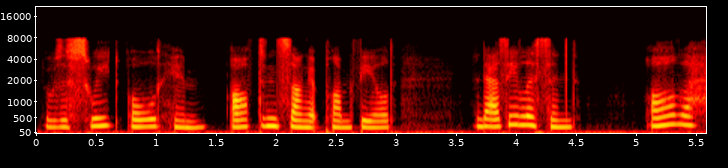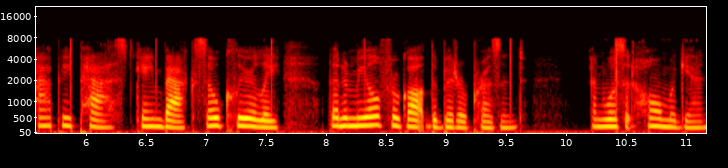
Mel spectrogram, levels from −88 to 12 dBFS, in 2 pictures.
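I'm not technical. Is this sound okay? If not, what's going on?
No. Somewhere along the digital path, single bits in the stored audio flipped, a fault called a bit error spike. Each one pushes one or two samples to a wildly wrong value for a tiny instant before they snap back, so you hear a sharp, clicky tick that has nothing to do with the speech. These ticks land at 4.41, 5.87, 6.58, 7.54, 8.31, 9.53 and 10.41 seconds, heard over the slightly muffled sound of a Bluetooth headset.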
